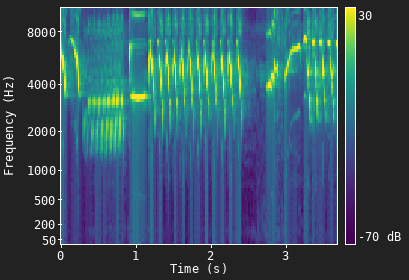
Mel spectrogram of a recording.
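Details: Canary song in 'gacor' style for tutoring young birds: a buzzy low trill, then a quick sequence of pulsed rising notes, a brief gap, and more sharp chirps.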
